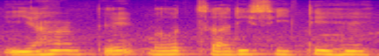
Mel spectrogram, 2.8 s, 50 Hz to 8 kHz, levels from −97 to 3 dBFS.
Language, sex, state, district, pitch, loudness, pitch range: Hindi, male, Uttar Pradesh, Lucknow, 170 Hz, -14 LUFS, 160-175 Hz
